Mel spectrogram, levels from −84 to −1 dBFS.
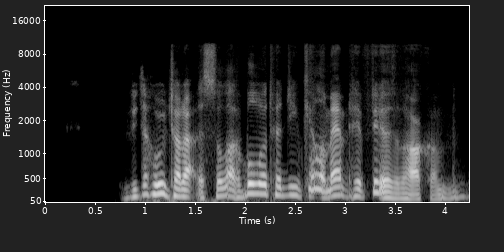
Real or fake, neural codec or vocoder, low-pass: fake; codec, 16 kHz in and 24 kHz out, 0.4 kbps, LongCat-Audio-Codec, four codebook decoder; 9.9 kHz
